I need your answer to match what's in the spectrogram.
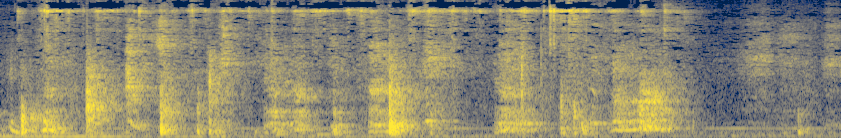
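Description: A puppy whimpers and lets out quick, high-pitched yips in a steady run of short cries, some louder bursts among them, fading to quieter whines near the end.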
